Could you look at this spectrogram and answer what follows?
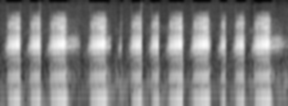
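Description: A cartoonish duck sound effect gives about a dozen rapid, nasal quacks in a quick uneven rhythm, loud and close with no other sounds.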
